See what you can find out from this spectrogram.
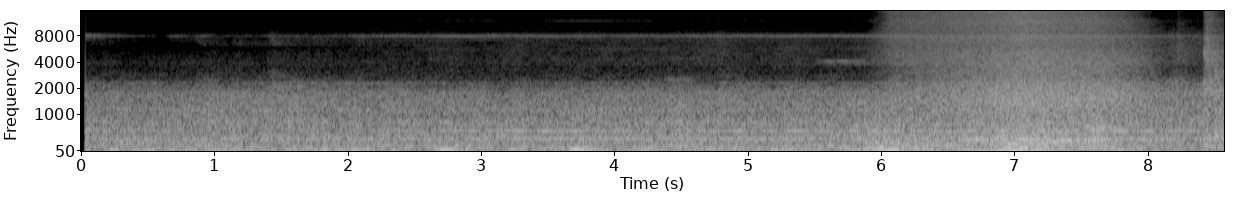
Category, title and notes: Soundscapes > Indoors
Sound of the lift doors opening. Recorded with the mobile phone.
door, opening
